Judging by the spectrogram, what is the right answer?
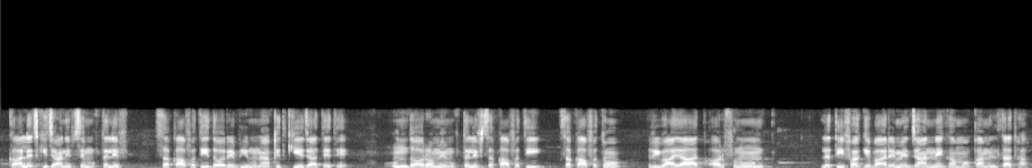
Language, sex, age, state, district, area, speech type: Urdu, male, 18-30, Uttar Pradesh, Saharanpur, urban, spontaneous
